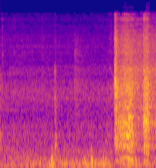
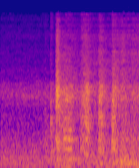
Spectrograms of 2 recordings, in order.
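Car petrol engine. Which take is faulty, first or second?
second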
